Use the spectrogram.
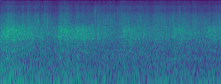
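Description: A structure blows up in the real-time strategy game Ground Control, a heavy, continuous rumbling blast with booming low end that stays loud and dense for several seconds without letting up.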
